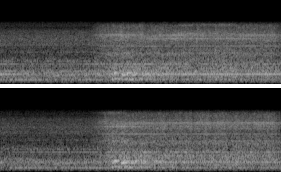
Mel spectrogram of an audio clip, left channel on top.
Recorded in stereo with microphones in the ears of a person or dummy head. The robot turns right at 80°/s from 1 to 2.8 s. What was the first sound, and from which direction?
Laughter, 35° right (ahead or behind).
